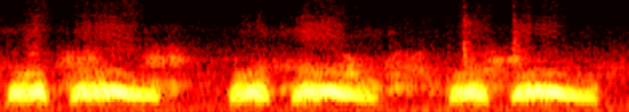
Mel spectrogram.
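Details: Spotted dove used as a decoy to draw in other doves, 'thổ' style: three quick two-part coos in a row, each a short hoot then a longer sliding coo, about one per second.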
